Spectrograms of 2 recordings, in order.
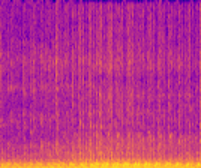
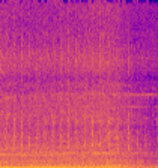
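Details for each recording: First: Inboard/outboard boat engine, primed, started with no exhaust manifold fitted (timing uncertain): catches and settles into a fast, even, very loud open-port crackle at idle, normal running without exhaust manifold. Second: Shop car run after motor mount check: steady light ticking over a rough idle, then the engine sags and stalls; engine tick with stalling, possibly purge valve pulling in fuel vapour.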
